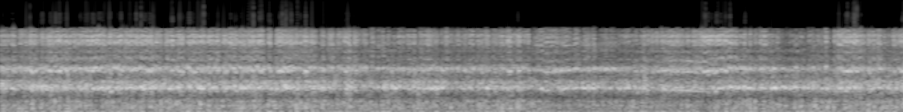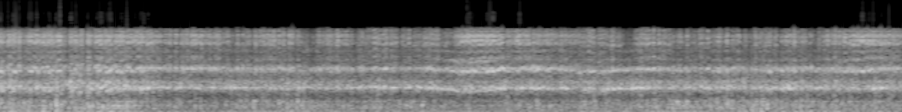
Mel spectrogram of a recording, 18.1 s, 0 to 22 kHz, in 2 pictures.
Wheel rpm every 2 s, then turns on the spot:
230, 230, 230, 230, 220, 230, 230, 220, 230.
none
